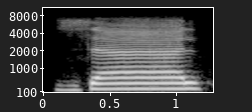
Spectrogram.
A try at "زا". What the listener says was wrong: وسل وسل وسل، ز، نہیں وسل کی آواز نہیں آ رہی، ز، ٹی کی آواز، دونوں دانت بند کیجئے، رہی ہے سیٹی کی آواز مگر زا میں نہیں آئی، سین میں آئی ہے، زا میں نہیں آئی.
